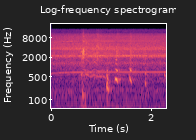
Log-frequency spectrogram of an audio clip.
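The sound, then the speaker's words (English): A vacuum cleaner runs steadily, a constant whooshing roar with a high motor whine, broken only by a few faint knocks and bumps. “If you had a vacuum on and I had a vacuum on, and then we were talking on the phone to each other with the vacuum on?”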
